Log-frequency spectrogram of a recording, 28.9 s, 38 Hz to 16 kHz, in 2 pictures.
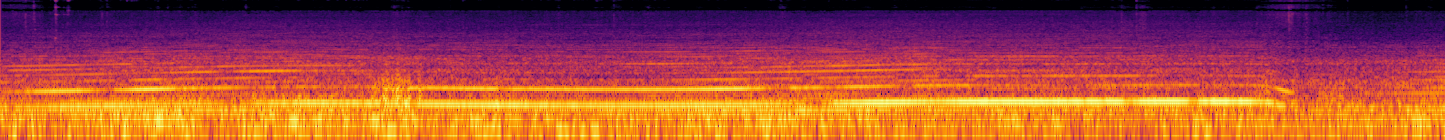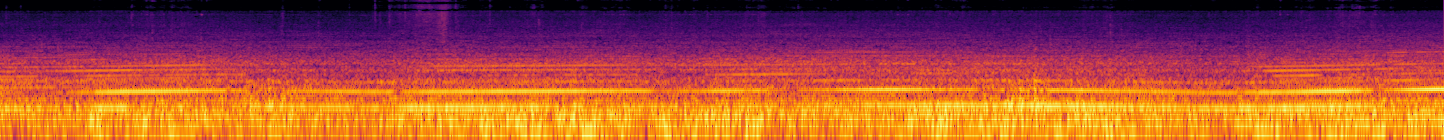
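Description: Chevrolet Corvette C8 Z06's flat-plane-crank V8 heard from inside the cabin, pulling at highway cruising speed. The engine note steps up about eight seconds in, drops sharply a few seconds later, then holds a steady drone.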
